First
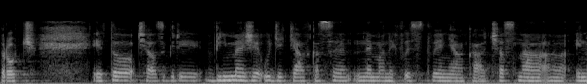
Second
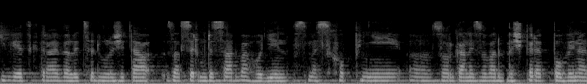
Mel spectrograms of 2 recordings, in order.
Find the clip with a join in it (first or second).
second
